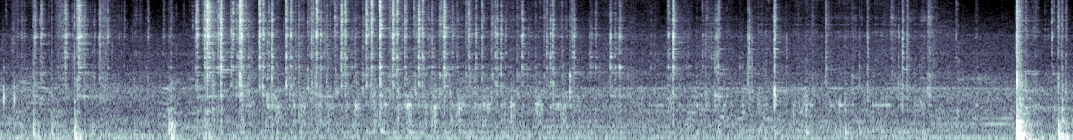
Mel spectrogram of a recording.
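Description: Handling of a stainless steel Stanley thermos bottle in a steel sink. A run of small clicks and light knocks comes as its plastic lid is twisted on and the bottle is moved about, thickest from about two to five seconds in, then sparser.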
